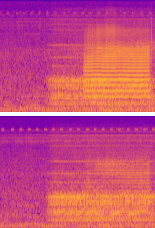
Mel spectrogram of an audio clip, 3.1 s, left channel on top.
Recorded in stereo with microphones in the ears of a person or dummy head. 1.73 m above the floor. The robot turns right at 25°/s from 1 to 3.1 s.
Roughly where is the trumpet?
Left.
